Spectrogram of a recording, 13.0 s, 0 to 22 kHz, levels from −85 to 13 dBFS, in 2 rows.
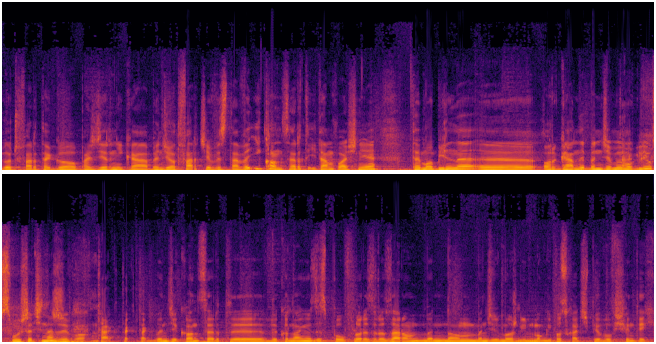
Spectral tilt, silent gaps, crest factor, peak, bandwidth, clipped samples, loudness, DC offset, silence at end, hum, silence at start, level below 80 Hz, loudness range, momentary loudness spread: -6 dB/octave; none; 12 dB; 0 dBFS; 15 kHz; 0.2%; -12 LUFS; under 0.1%; 0 s; none; 0 s; -34 dBFS; 4 LU; 8 LU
